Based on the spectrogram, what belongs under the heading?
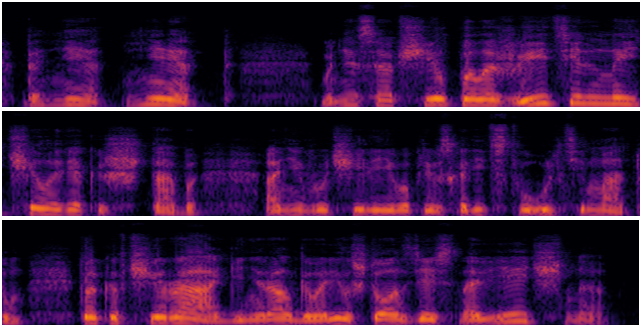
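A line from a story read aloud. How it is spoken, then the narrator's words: Pale, frightened whisper. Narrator (Russian): Панкова еще больше бледнее шептала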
